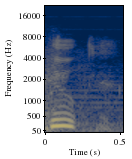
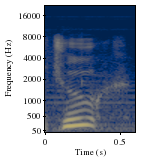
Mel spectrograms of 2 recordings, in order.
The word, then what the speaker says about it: toque: Here in Canada, we call it a toque. It's a toque. Tot u q u e I think it's spelled tobogen.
